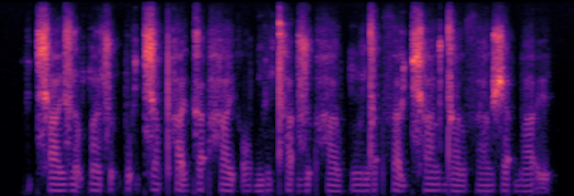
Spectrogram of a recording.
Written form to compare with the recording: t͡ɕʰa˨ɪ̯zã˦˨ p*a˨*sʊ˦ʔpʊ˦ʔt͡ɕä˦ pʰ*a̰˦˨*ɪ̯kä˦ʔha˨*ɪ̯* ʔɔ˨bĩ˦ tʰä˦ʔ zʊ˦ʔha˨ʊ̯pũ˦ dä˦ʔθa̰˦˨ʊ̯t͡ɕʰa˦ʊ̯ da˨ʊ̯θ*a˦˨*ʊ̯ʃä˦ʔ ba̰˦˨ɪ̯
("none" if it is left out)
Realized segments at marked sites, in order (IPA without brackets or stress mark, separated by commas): ã˨, a̰˦˨, ɪ̯, a˦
